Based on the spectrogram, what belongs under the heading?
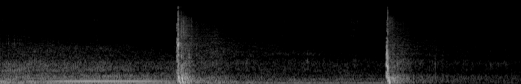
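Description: Consumer aerial firework shooting: two sharp bangs about two seconds apart, the second as a shell bursts overhead, followed by a fading echo.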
